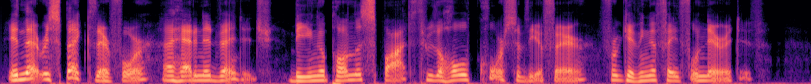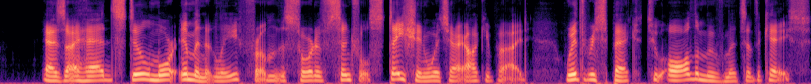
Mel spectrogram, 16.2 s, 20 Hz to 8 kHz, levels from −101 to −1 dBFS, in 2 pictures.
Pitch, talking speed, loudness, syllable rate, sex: 165 Hz, 175 wpm, -21 LUFS, 5.1 syllables/s, male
